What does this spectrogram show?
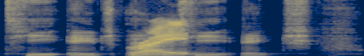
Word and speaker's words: Thoth: Would you or would you not bury yet another mummified ibis beneath the step pyramid of Zoser in Egypt as a sacrifice to the god Thoth?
